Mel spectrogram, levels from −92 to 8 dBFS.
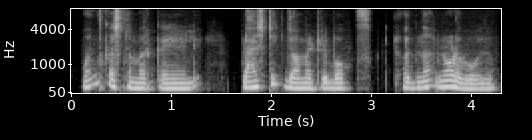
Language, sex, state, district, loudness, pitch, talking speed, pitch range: Kannada, male, Karnataka, Bangalore, -18 LUFS, 145 Hz, 110 wpm, 135-165 Hz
